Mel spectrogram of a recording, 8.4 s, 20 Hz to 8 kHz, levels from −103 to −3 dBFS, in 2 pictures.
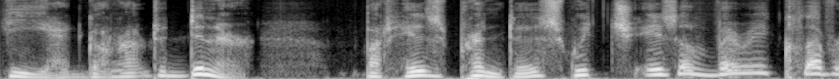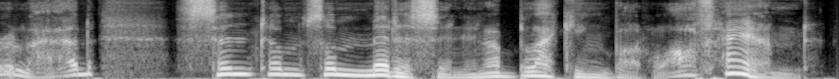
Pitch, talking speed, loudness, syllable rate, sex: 145 Hz, 170 wpm, -18 LUFS, 4.1 syllables/s, male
